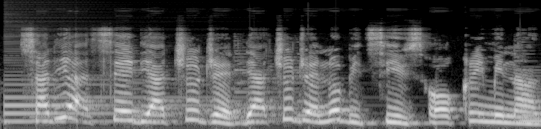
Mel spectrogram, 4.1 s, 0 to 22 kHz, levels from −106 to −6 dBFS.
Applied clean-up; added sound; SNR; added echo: none; Plucked string instrument + Acoustic guitar; 15 dB; none.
